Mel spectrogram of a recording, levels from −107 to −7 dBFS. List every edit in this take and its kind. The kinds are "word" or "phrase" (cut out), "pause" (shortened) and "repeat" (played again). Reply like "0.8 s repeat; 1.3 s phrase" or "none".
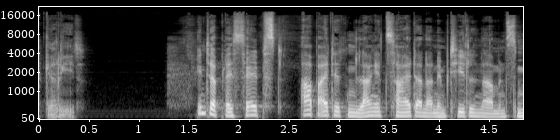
none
